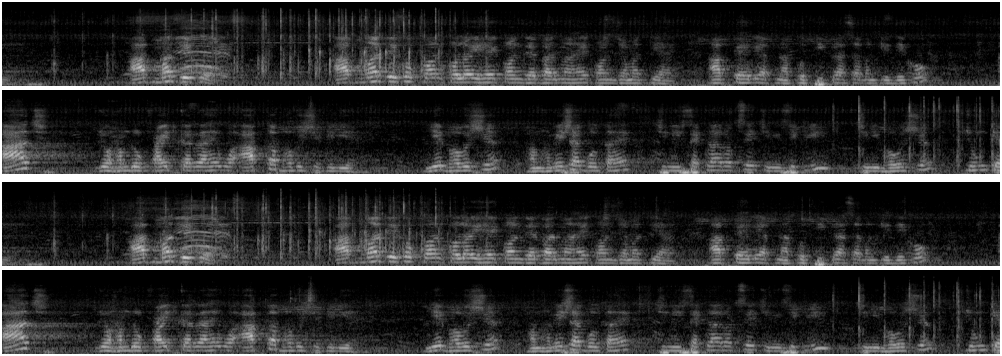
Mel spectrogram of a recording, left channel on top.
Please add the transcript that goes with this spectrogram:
आप मत देखो कौन कलोई है, कौन देवबर्मा है, कौन जमतिया है। आप पहले अपना तीसरा बन के देखो। आज जो हम लोग फाइट कर रहा है वो आपका भविष्य के लिए है। ये भविष्य हम हमेशा बोलता है, चीनी सैकड़ा रख से चीनी सीखली, चीनी भविष्य चुन के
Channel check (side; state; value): both; normal; correlation 0.58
